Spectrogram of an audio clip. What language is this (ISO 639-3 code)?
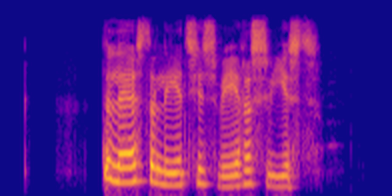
fry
